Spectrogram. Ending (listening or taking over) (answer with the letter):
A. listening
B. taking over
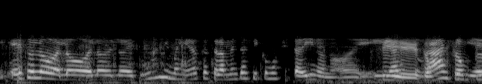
B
